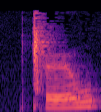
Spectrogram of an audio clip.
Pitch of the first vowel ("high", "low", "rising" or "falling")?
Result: rising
